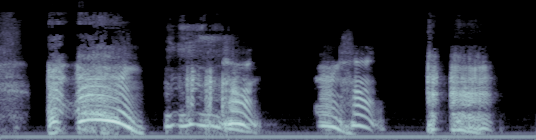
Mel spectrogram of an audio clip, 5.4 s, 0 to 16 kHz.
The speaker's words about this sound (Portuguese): Pô, um pigarreio 8 de 10, boa forma.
